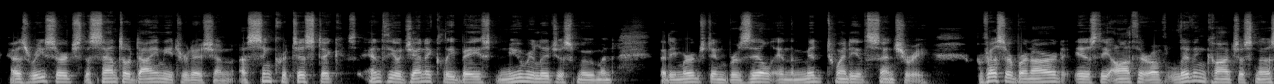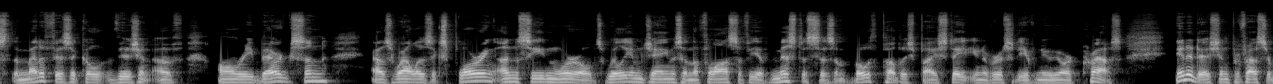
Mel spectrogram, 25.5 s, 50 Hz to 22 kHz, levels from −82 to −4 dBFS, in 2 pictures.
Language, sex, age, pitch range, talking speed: English, male, 50-69, 100-120 Hz, 140 wpm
